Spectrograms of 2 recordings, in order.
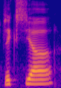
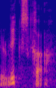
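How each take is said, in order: First: The word is attempted with an English pronunciation. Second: The word is said with a Spanish pronunciation. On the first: "I don't know how how to pronounce it properly" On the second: "Probably in Spanish I would say rickshaw"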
